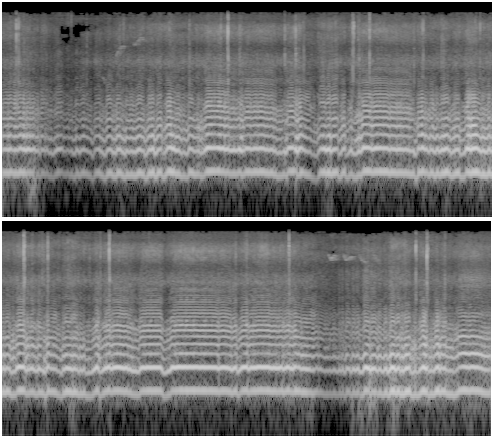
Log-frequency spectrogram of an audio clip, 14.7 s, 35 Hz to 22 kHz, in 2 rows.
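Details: Hornets and ants at a feeding place, Dohr, Eifel, 28 July 2022: a sustained, low-pitched whirring drone with rich overtones, its pitch wavering subtly as the insects hover and shift around.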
